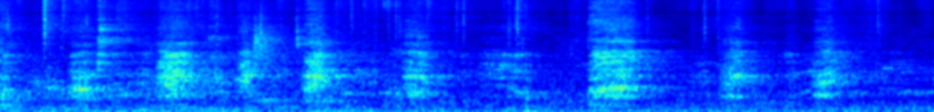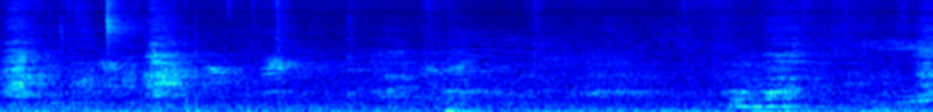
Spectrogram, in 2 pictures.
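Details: Dog named Black, worked up by another dog nearby, giving a quick run of short barks, about two per second, that fade out midway, followed by quieter indoor sounds and a brief low voice.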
